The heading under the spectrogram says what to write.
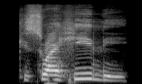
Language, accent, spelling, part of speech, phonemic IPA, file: Swahili, Kenya, Kiswahili, noun, /ki.sʷɑˈhi.li/, Sw-ke-Kiswahili.flac
- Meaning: Swahili language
